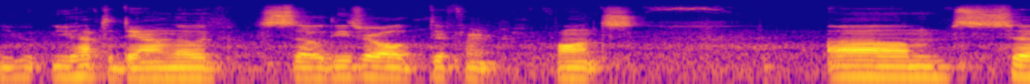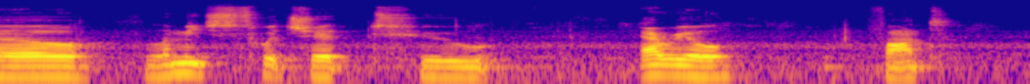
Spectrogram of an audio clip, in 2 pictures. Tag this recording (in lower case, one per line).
speech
